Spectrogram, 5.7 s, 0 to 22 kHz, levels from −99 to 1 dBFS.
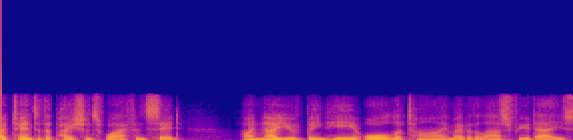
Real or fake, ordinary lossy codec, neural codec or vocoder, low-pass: fake; AAC, 32 kbps; codec, 24 kHz, 0.5 kbps, DualCodec; 7.2 kHz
